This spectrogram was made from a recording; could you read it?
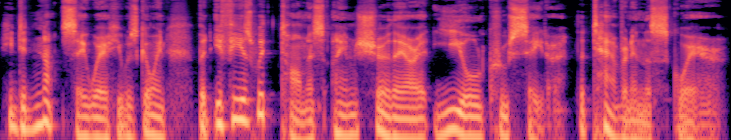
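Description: Casting: bitter, scornful peasant wife read by a male narrator, mousy but defiant, lively pitch swings, storybook drama. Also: moderate pace, creaky, few pauses, no room sound, clean studio sound, heavily acted. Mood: subdued. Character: short chubby bitter serf woman, scornful and defiant.

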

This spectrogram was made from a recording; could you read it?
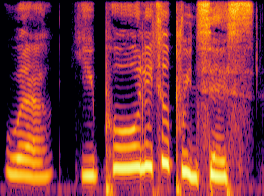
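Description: A woman's voice: fairly high pitch, expressive, slow pace, warm tone, no echo, studio quality. A woman voicing a glum, plain male pond fish in a storybook reading, speaking in a mournful, heavy way. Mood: gloomy.

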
